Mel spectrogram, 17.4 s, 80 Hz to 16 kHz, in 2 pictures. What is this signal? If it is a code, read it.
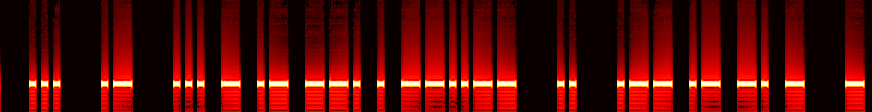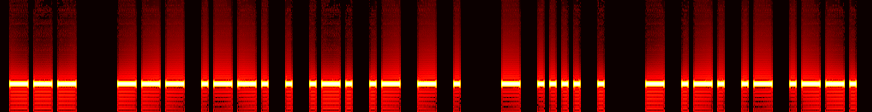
Morse code, heard as a keyed tone, about 20 wpm, 1000 Hz. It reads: S A STAGE, I WANT TO OPERATE THE TRAP
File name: qotdfiles / 20wpm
